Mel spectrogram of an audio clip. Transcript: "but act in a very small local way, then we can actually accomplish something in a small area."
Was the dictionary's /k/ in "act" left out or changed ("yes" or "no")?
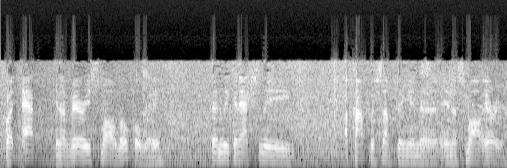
no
